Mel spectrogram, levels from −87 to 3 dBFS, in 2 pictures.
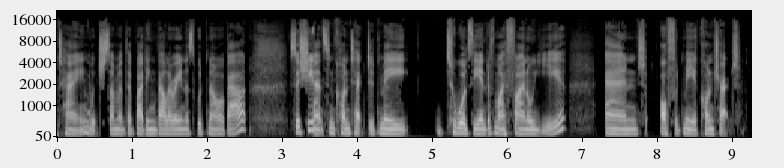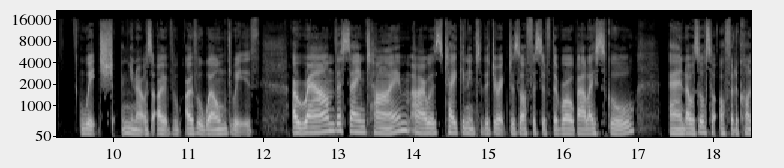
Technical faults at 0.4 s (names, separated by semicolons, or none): damaged data in a compressed stream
